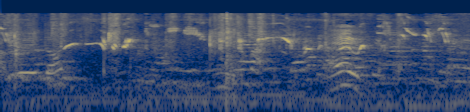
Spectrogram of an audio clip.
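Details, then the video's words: A poci bird sings quick phrases of clear whistled notes, some rising and some arched, over broad rustling and other bird chatter. "BURUNG POCI"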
